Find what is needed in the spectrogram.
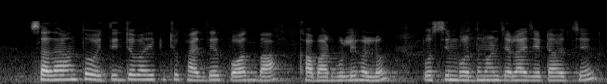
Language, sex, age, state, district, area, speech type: Bengali, female, 60+, West Bengal, Paschim Bardhaman, urban, spontaneous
